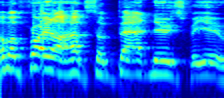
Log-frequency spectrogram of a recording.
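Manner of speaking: booming, loud, high-pitched belting character voice. Doing a requested voice for the bad segment: Bad News Barrett voice. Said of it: "do the Bad News Barrett voice".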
